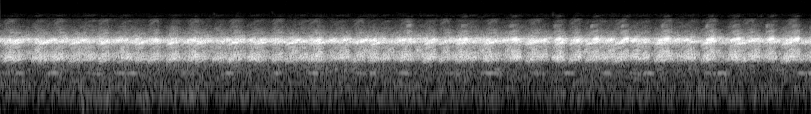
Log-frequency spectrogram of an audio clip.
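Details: Frogs calling in a dense, steady chorus of rapid pulsed croaks, overlapping rattling notes filling the air without a break, a soft lower note repeating faintly beneath; no other sounds.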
